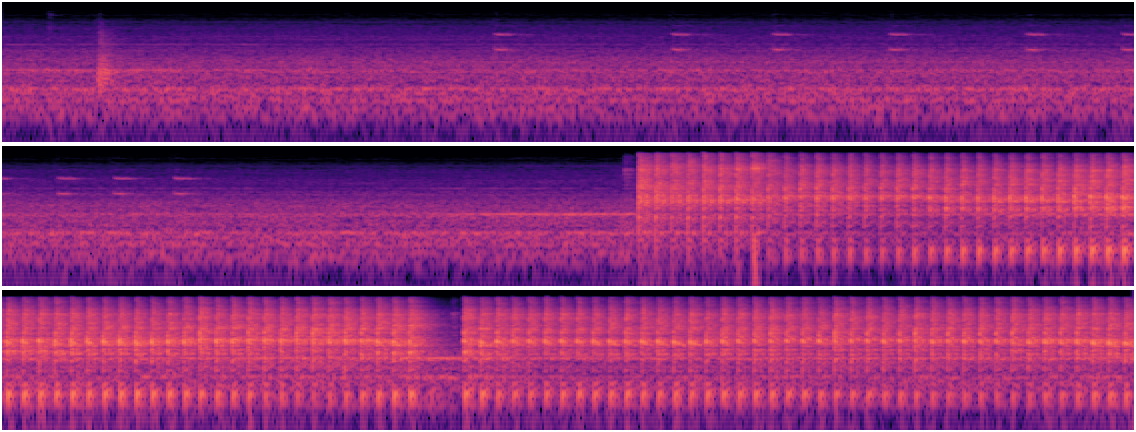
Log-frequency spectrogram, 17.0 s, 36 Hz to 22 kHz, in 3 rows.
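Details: SW7 shockwave therapy (ESWT) machine used for cellulite treatment: quiet room hum with faint beeps, then a loud, fast, steady rattling hammering as the handpiece starts firing.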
